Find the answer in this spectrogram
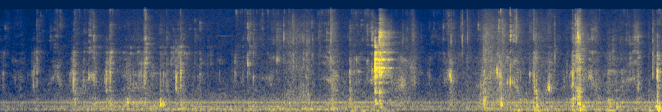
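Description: Close-miked chewing of steak, with wet mouth noises and short clicks of a metal fork and knife against the plate. A faint steady low hum runs underneath.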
